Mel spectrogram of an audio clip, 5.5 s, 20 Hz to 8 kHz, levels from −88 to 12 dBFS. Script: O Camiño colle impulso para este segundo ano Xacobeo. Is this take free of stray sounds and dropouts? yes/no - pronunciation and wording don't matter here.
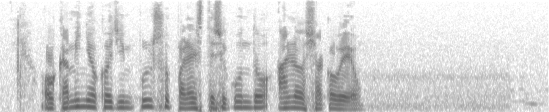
yes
